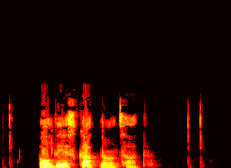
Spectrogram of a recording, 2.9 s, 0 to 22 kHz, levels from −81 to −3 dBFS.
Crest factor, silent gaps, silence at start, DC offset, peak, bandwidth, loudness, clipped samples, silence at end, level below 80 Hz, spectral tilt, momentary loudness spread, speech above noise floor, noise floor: 16 dB; none; 0.5 s; under 0.1%; 0 dBFS; 9.8 kHz; -14 LUFS; under 0.1%; 1.2 s; -62 dBFS; -4.5 dB/octave; 14 LU; 34 dB; -47 dBFS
